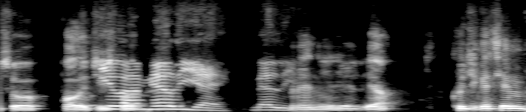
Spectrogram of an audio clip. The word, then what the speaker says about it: Meslier: I struggle to pronounce his name, so apologies. Meslier.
